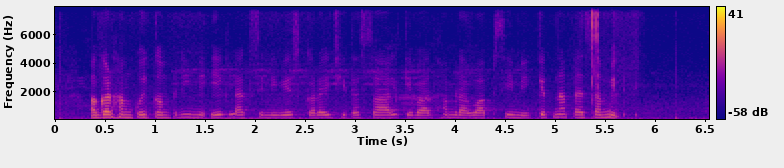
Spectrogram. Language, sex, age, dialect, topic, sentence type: Magahi, female, 31-35, Western, banking, question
